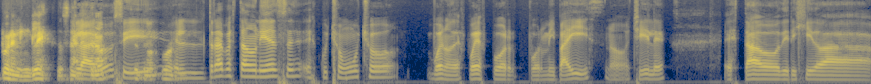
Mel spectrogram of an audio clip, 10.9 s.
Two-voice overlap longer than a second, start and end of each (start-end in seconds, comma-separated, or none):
0.9-2.4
